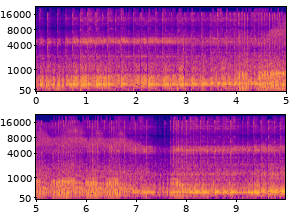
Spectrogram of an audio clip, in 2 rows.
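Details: Old Stihl FS 36 two-stroke trimmer, sat 2+ years, newly fitted clear primer, started with choke: buzz holds fairly steady with a few quick throttle blips, no misfire or sputter; normal running.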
